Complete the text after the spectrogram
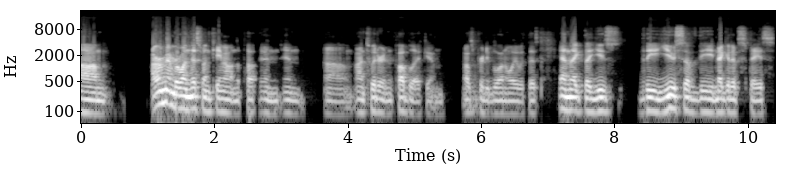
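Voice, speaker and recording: Against a quiet background, a man with a Midwestern accent speaks at a moderate pace in a fairly low voice with ordinary pitch variation. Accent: Midwest US. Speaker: community livestream host. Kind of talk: casual livestream chat.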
